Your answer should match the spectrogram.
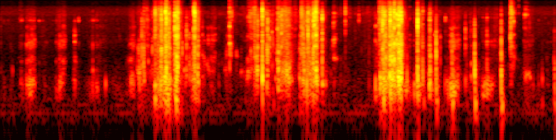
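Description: Someone eating crunchy food, with close, loud crunching bites and chewing in irregular bursts separated by short pauses.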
